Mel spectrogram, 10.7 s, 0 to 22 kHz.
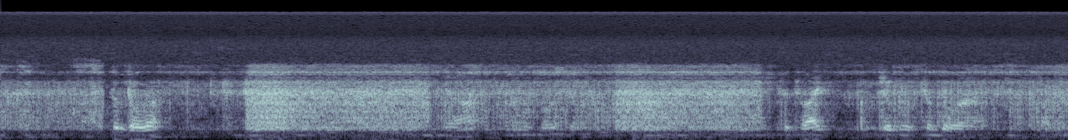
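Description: Yaesu HF transceiver's speaker giving received 27 MHz CB-band audio on channel 1: thin, narrow-band hiss and static that cuts out and comes back several times, with faint, broken voices of distant stations coming through the noise.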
